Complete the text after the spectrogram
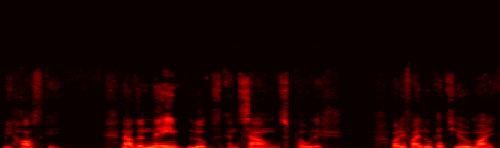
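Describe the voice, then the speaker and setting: A man's voice: medium pitch, mellow. A man hosting an English lesson show from a school studio, quizzing his students in an upbeat, coaxing way. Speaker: English teacher and show host.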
